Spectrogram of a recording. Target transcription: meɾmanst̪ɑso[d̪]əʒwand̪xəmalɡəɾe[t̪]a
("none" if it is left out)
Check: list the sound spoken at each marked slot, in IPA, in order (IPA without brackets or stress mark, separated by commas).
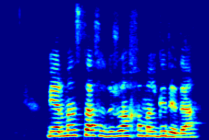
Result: d̪, d̪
